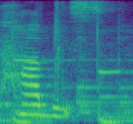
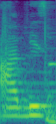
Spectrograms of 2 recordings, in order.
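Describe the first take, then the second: First: The word starts with an 'h' sound. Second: The word starts with a vowel sound. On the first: The speaker calls it right. "setelah diperbaiki" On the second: The speaker calls it wrong. "penghilangan bunyi konsonan H"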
